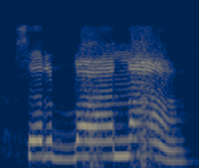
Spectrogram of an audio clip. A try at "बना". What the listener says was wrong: बा पे आ की मात्रा है, बा है या बा है? तो क्या हो गया? बना, हाँ ये बना है, बा है, बा नहीं है, बाना, बाना में बा हो गया ना, ये बना है, बना रहे।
